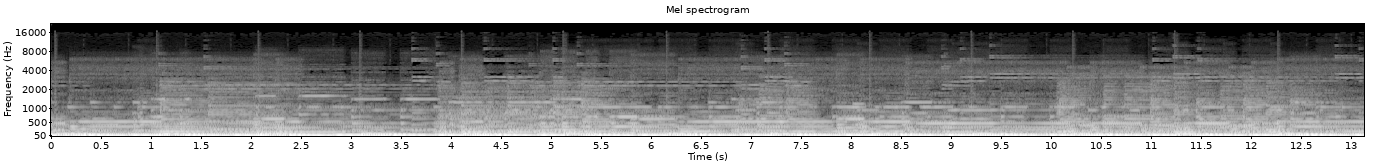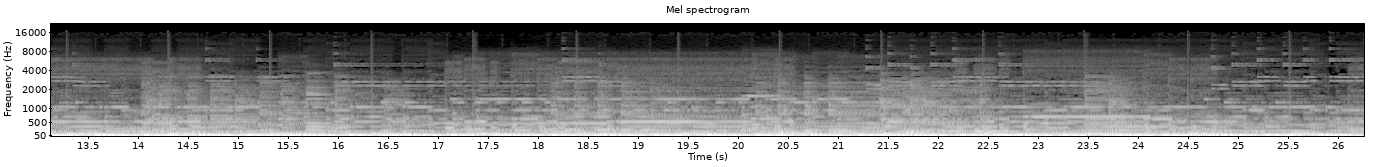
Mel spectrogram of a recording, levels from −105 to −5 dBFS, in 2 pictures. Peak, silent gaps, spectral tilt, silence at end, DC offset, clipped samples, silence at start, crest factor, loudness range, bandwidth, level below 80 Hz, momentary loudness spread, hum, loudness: 0 dBFS; none; -9 dB/octave; 0 s; under 0.1%; under 0.1%; 0 s; 10 dB; 0 LU; 3.7 kHz; -12 dBFS; 2 LU; none; -16 LUFS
